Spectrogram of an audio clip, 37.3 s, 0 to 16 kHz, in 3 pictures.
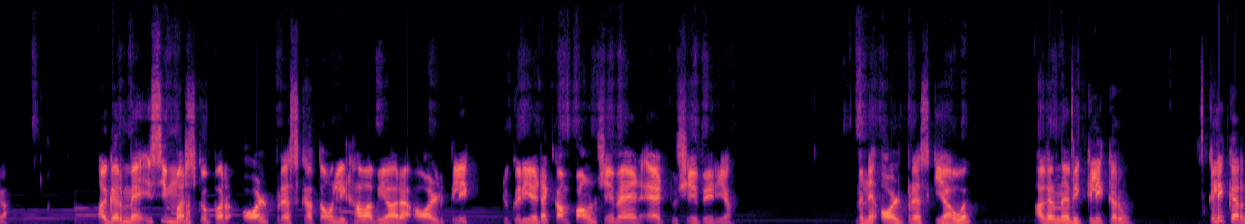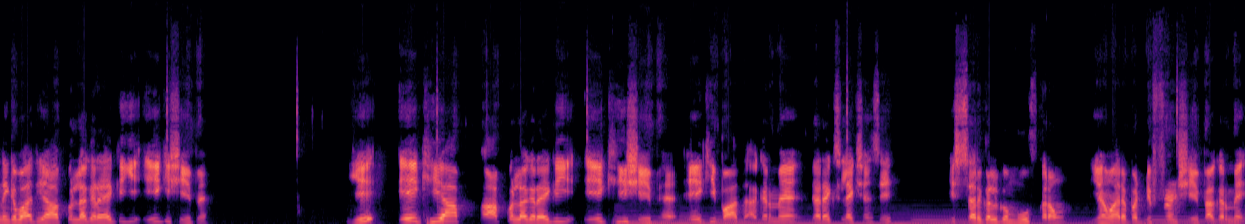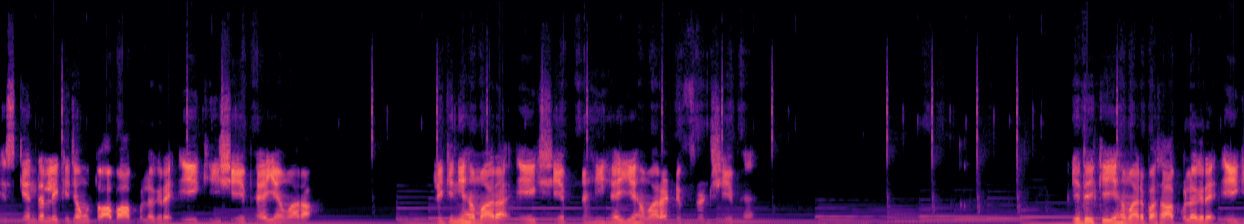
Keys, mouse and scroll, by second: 2.2 ctrl+alt+z, 10.6 alt+click, 14.8 a, 15.3 click, 16.3 i, 16.8 click, 17.7 v, 18.2 click, 20.3 a, 20.8-37.3 drag.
